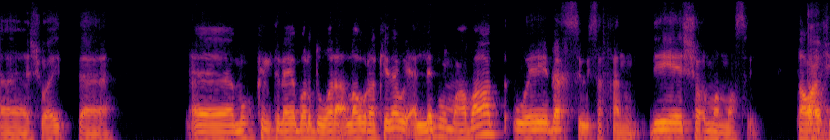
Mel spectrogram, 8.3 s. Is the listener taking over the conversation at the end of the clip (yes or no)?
no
